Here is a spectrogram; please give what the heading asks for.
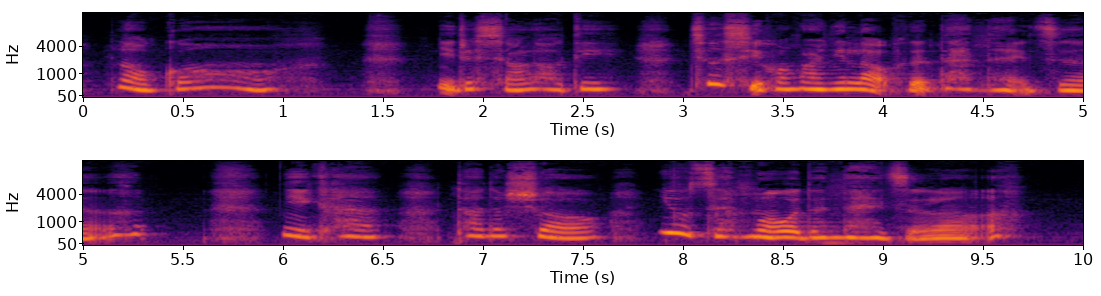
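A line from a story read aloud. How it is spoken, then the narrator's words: Laughing. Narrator (Chinese): 佳瑶笑着说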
